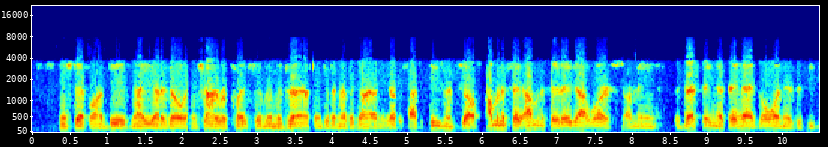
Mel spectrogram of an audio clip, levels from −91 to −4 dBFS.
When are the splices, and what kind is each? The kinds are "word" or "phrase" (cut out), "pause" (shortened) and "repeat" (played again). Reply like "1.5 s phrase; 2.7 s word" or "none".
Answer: 2.1 s word; 6.0 s pause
